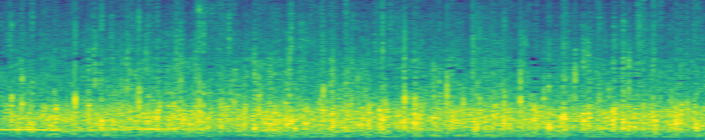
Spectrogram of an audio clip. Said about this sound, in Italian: Ma secondo purtroppo, me se adesso gli dedichiamo un applauso è una cosa bella e giusta.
